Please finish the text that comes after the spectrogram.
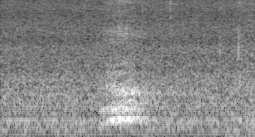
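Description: A single short bark from a pet dog named River, one quick mid-range burst heard alone against a quiet, steady room background.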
